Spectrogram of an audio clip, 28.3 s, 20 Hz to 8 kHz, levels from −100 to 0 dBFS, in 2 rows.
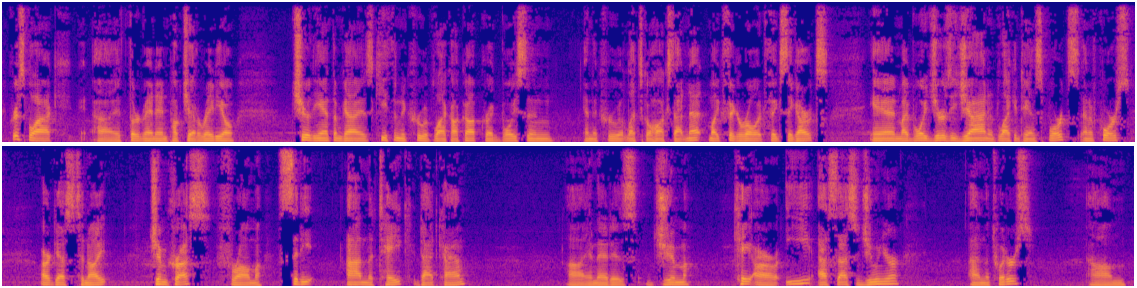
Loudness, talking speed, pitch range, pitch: -26 LUFS, 140 wpm, 110-130 Hz, 120 Hz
